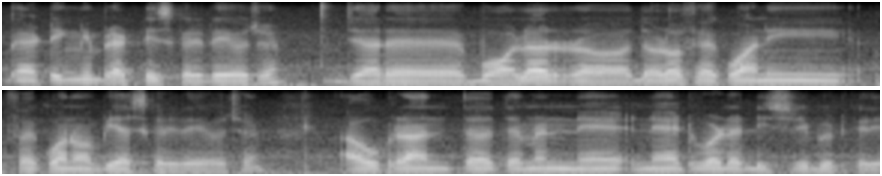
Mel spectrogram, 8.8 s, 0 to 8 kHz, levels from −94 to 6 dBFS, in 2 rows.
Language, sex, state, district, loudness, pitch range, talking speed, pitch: Gujarati, male, Gujarat, Gandhinagar, -17 LUFS, 105-110 Hz, 155 wpm, 110 Hz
